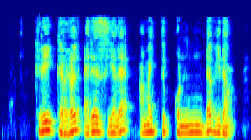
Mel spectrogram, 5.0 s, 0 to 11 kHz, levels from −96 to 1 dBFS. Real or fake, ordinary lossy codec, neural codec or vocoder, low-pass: fake; AAC, 32 kbps; codec, 16 kHz, 16 kbps, FunCodec, trained on Chinese and English, 50 frames a second; 7.2 kHz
